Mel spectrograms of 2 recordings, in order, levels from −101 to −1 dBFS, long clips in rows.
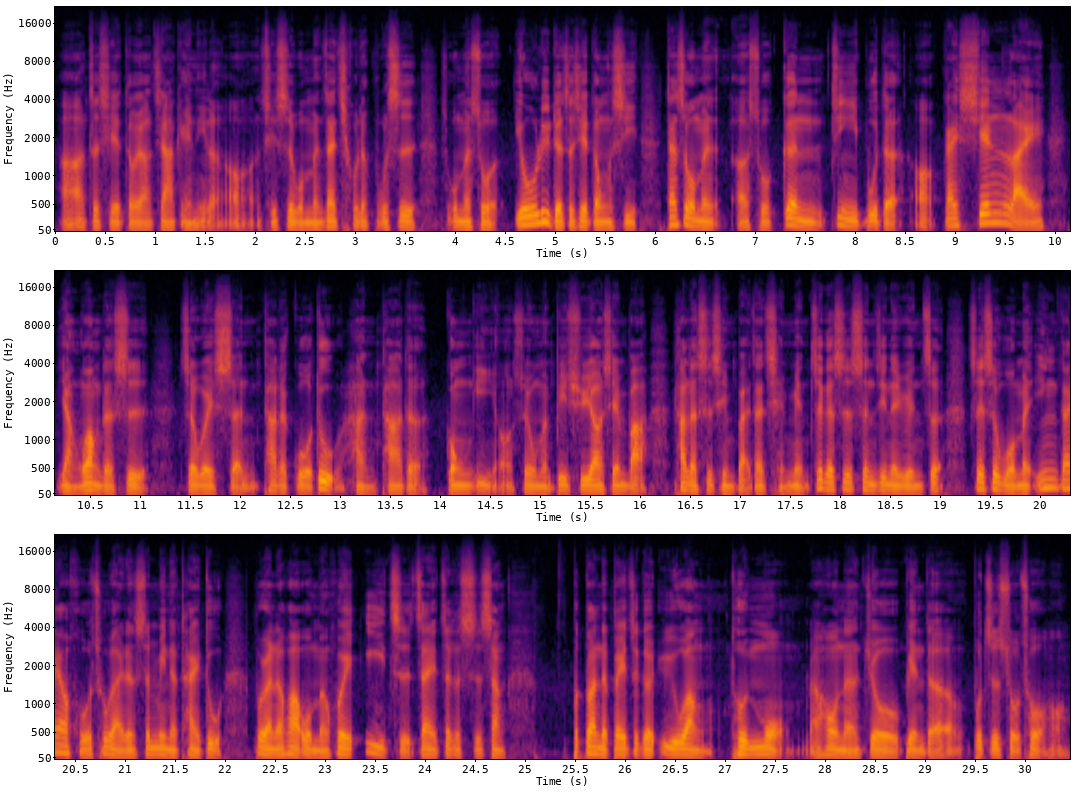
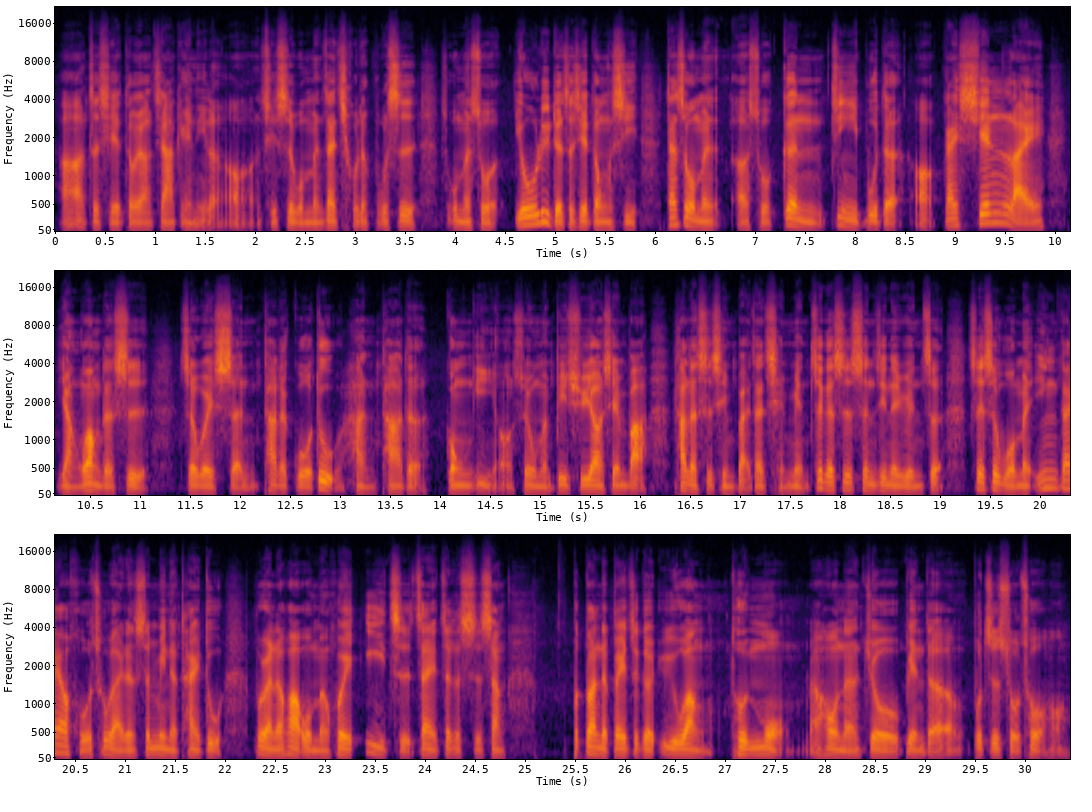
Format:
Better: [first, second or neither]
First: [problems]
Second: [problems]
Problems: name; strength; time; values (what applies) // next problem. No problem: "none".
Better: first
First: none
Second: thin; somewhat; fading below 850 Hz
